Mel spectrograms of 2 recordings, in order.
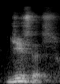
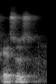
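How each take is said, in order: First: The name is pronounced with English sounds. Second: The name is pronounced with Spanish sounds. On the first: This is how people in the United States say the name. "pero para ellos es J C o Jesus" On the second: This is how Spanish speakers say the name. "Para nosotros sí, porque estamos acostumbrados a decir Jesús"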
